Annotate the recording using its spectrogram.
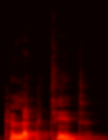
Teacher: The ed ending is pronounced id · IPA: /id/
